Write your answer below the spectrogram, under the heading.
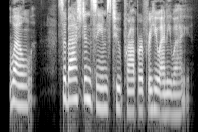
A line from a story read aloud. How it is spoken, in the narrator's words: she said smoothly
